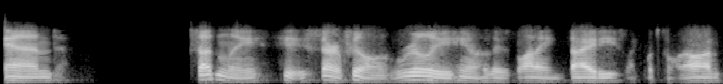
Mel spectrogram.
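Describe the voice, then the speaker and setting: A man on a podcast interview, retelling a story in a loose, rambling way full of fillers and restarts. His voice is very low and sounds thin and tinny, like a phone line. There is no room echo. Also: a little slow. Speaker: author guest.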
